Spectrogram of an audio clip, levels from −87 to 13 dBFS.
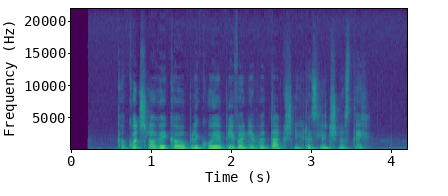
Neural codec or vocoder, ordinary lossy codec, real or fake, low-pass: vocoder, 44.1 kHz, 128 mel bands, Pupu-Vocoder; none; fake; none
